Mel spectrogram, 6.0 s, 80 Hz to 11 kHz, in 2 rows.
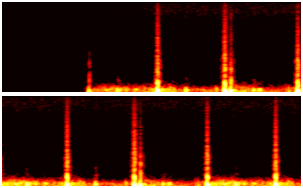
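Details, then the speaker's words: Regular heartbeat near 88 a minute with a high-pitched crescendo-decrescendo midsystolic murmur, best heard at the lower left sternal border, not radiating to the carotids; hypertrophic obstructive cardiomyopathy murmur. "now in hypertrophic obstructive cardiomyopathy or hookum the murmur is important to detect due to its clinical implications the particular murmur is high based crescendo decrescendomid systolic power heard best at the lower uh left sinal border"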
